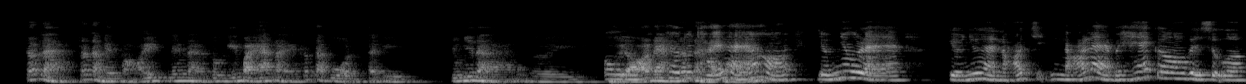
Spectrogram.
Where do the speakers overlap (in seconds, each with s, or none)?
6.0 s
